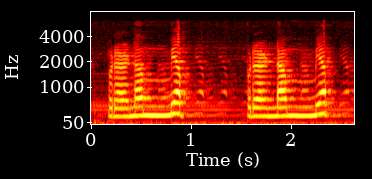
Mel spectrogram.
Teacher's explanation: ಪ್ರಣ ಮೇಲೆ ಆಘಾತ ಯ ಮೇಲೆ ಸಹ ಆಘಾತ ಬರಬೇಕು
